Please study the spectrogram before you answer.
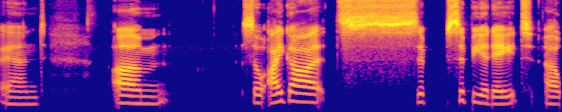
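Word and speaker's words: cypionate: um so i got sipidate uh which i always want to pronounce cyprianate because the cyprian is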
